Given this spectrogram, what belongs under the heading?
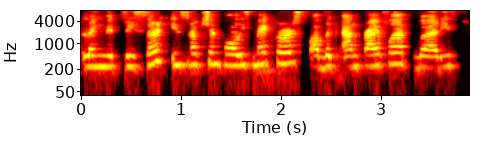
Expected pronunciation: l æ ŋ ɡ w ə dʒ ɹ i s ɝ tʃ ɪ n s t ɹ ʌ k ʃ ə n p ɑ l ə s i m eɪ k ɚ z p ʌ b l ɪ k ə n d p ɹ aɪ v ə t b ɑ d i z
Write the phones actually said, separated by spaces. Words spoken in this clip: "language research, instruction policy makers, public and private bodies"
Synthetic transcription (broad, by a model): l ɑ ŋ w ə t ɹ i s ɝ tʃ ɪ n s t ɹ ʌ k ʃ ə n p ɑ l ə s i m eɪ k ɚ s p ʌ b l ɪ k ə n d p ɹ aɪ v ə t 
